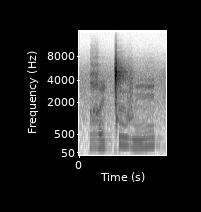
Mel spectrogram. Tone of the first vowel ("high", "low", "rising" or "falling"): low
